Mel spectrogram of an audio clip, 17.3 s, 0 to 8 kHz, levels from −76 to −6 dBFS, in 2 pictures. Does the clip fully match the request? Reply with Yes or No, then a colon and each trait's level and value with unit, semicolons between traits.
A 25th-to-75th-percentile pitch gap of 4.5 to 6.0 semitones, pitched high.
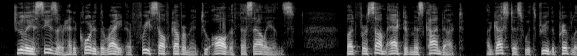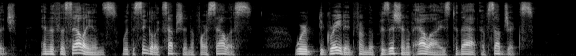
No: average, 5.1 semitones; low, 125 Hz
